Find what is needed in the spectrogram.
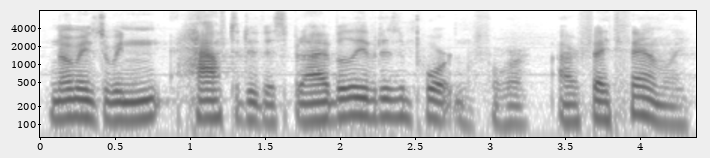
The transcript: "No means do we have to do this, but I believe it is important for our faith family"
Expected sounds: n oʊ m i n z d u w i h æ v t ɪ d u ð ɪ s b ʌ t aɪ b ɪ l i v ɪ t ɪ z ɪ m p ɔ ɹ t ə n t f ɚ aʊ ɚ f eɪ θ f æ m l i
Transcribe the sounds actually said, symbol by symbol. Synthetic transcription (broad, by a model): n oʊ m i n z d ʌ w i h æ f t ɪ d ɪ ð ɪ s b ʌ t aɪ b ɪ l i v ɪ t ɪ z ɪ m p ɔ ɹ t n t f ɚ aʊ ɚ f eɪ θ f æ m l i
